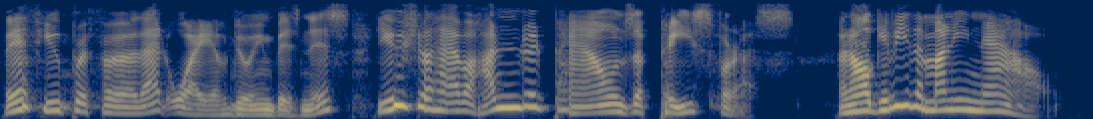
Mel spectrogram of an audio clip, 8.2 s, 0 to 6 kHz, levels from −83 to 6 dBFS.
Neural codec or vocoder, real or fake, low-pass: none; real; 5.4 kHz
